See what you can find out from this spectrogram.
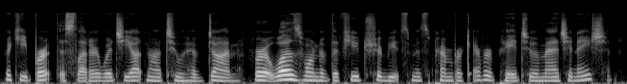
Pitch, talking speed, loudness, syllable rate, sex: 180 Hz, 240 wpm, -21 LUFS, 6.1 syllables/s, female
